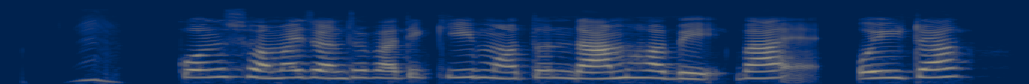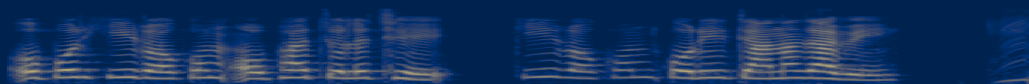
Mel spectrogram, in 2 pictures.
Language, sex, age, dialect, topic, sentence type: Bengali, female, 25-30, Rajbangshi, agriculture, question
